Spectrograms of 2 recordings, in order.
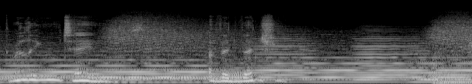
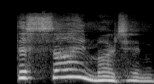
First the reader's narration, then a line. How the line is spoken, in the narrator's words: cried she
